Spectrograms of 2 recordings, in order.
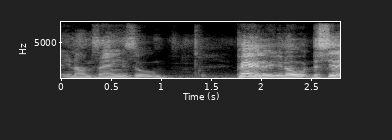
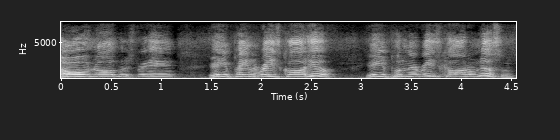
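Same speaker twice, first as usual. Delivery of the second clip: cop voice; 7 semitones higher, 3 dB louder than usual. Retold or imitated. Cop's voice retold in story.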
